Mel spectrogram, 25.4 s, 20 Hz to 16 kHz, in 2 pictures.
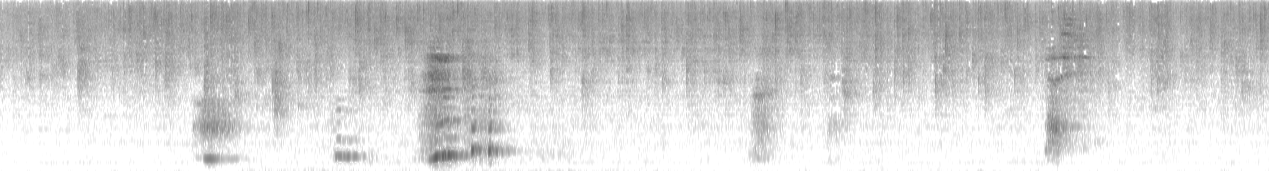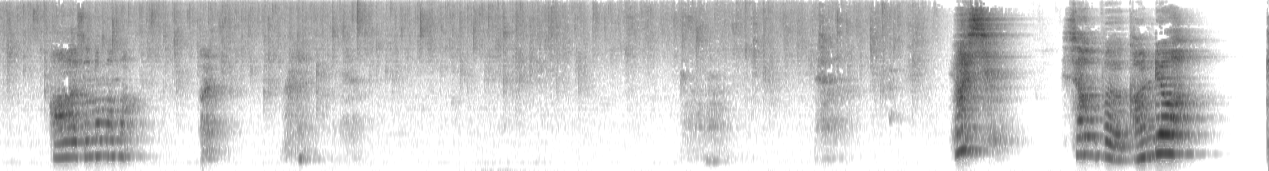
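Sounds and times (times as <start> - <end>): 
running water rinsing soap foam off a surface: 0.0 - 22.4
speech: 24.0 - 24.6.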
